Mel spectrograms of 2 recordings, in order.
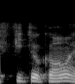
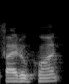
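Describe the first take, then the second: First: The name is pronounced the French way. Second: The name is pronounced the American way. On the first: "in French, I would say phytocan" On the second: "in the U S, we say phytoquant"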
